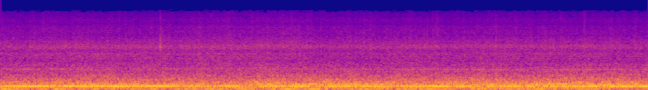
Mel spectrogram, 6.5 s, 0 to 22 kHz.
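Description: Dodge Challenger Scat Pack's 6.4-litre HEMI V8 droning steadily at a constant cruising speed, heard inside the cabin, over a steady hiss of tyres on a wet road and rain on the car.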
